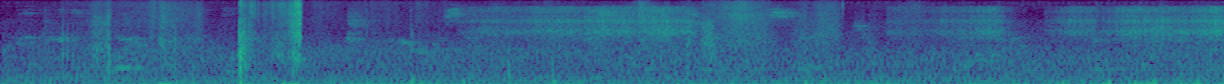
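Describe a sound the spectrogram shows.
A shovel digs into grass with short crunching thuds.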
